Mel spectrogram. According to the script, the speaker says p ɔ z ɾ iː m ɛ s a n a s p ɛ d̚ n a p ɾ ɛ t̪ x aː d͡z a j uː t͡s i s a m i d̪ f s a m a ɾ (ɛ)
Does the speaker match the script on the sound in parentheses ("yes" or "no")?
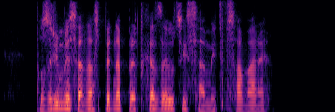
yes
